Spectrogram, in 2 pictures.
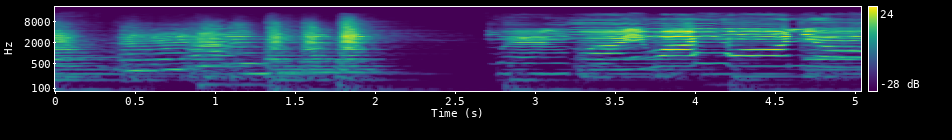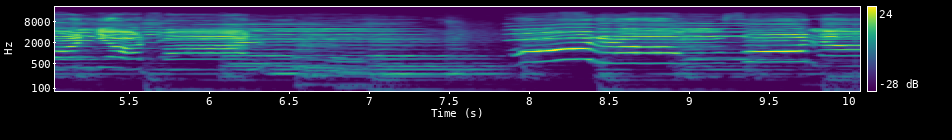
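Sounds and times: dance band waltz accompaniment: 0:00.0 - 0:10.0
woman singing with vibrato: 0:02.8 - 0:06.9, 0:07.9 - 0:10.0.

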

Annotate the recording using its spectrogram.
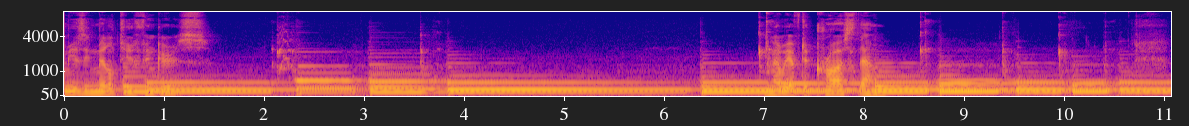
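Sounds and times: clean electric guitar notes ringing: 0:00.0 - 0:11.0.

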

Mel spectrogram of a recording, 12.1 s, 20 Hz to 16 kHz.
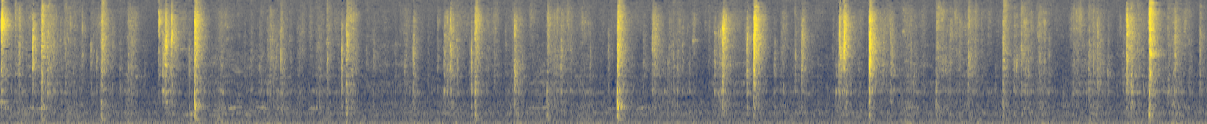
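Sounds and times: nunchaku clacking and smacking: 0:00.0 - 0:12.0.

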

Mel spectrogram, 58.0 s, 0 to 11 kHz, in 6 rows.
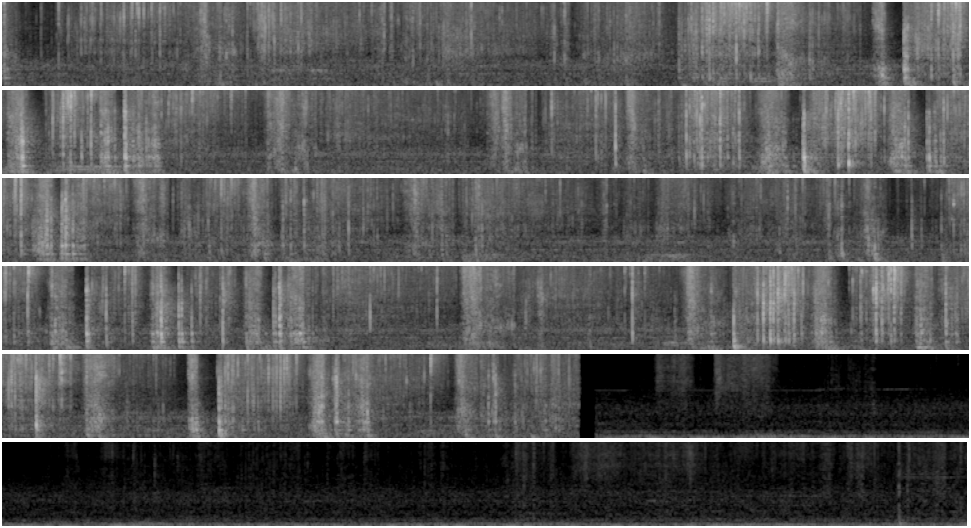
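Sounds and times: crunchy slime crackling: 0:00.0 - 0:44.5, 0:45.4 - 0:58.0.

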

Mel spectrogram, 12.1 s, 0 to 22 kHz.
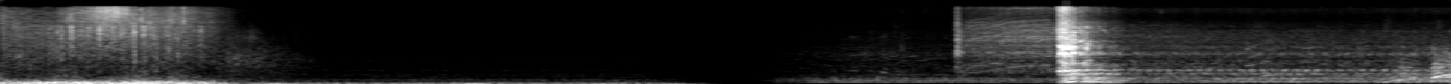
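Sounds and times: car engine idling: 0:06.4 - 0:12.0
engine revving: 0:07.0 - 0:12.0.

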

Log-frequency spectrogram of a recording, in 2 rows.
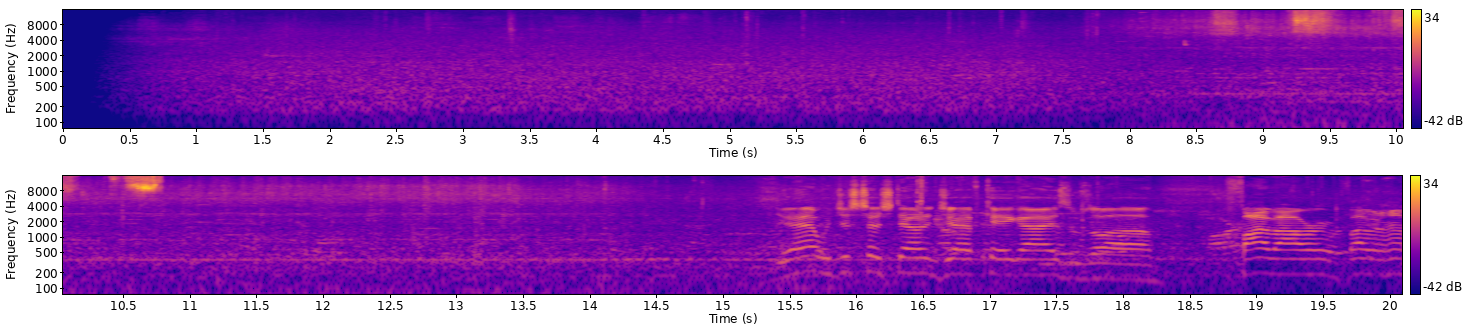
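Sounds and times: distant voices: 0:07.5 - 0:20.0
baggage carousel rumbling: 0:07.6 - 0:18.3.

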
